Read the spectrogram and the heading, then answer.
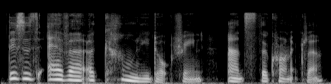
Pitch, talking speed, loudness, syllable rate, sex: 175 Hz, 165 wpm, -19 LUFS, 5.8 syllables/s, female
